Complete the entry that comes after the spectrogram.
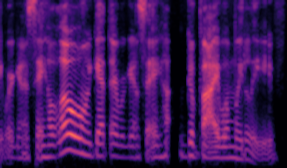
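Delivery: rattled off fast; brisk reminder. Shown as a demonstration. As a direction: zip through the plan quickly. Pre-paving instructions to kids.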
